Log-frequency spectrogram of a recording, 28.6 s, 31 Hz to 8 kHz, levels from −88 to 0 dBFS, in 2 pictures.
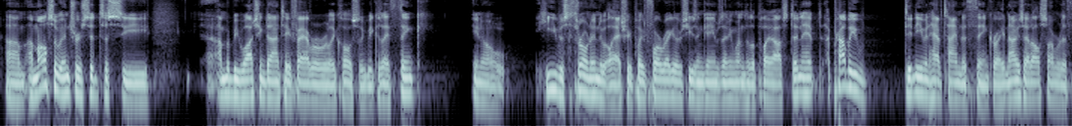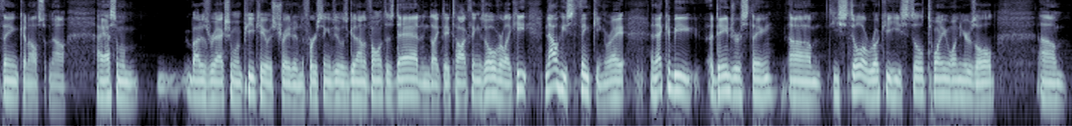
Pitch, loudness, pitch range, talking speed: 115 Hz, -19 LUFS, 105-130 Hz, 235 wpm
